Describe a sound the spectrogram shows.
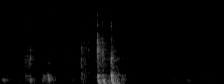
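A glue gun is set down on a table with a short knock.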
